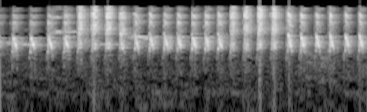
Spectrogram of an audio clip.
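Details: Lovebird in kapas tembak style giving a long ngekek, a training recording for lovebirds: fast, slightly uneven rasping notes in a steady stream, with a short thin whistle early on and a few clicks.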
